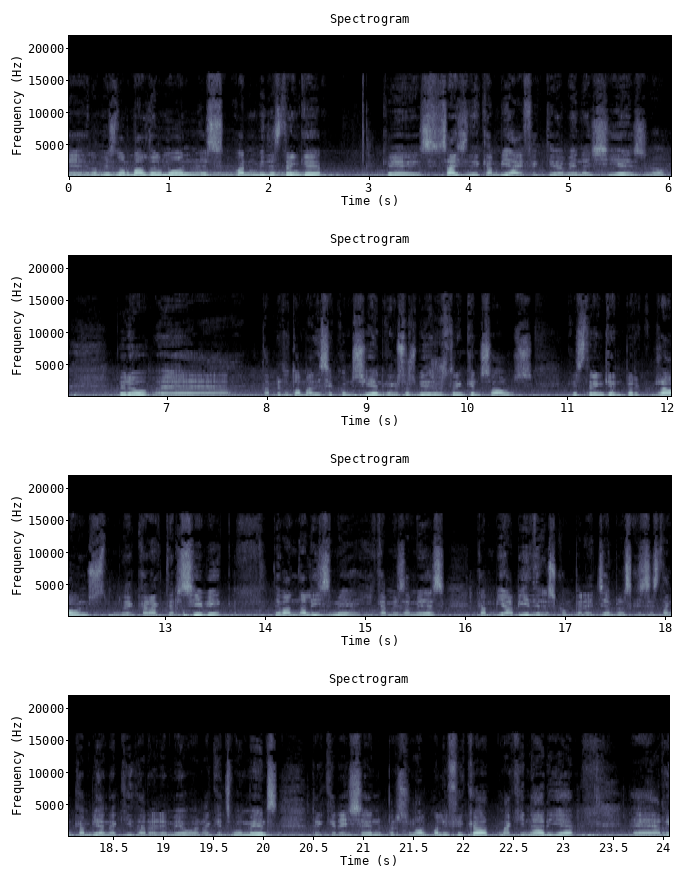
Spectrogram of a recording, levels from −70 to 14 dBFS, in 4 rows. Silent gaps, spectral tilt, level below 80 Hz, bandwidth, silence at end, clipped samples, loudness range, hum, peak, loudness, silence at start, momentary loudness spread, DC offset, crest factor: none; -5.5 dB/octave; -28 dBFS; 16.5 kHz; 0 s; under 0.1%; 4 LU; none; 0 dBFS; -17 LUFS; 0 s; 11 LU; under 0.1%; 16 dB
